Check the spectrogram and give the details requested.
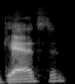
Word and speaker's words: Gadsden: a little bit of the heat here with Gadsden the second.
